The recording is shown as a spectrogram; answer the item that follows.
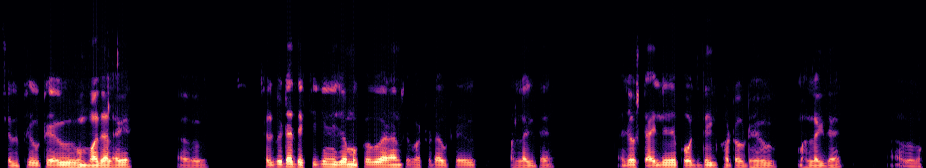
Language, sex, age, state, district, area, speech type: Odia, male, 18-30, Odisha, Jagatsinghpur, rural, spontaneous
